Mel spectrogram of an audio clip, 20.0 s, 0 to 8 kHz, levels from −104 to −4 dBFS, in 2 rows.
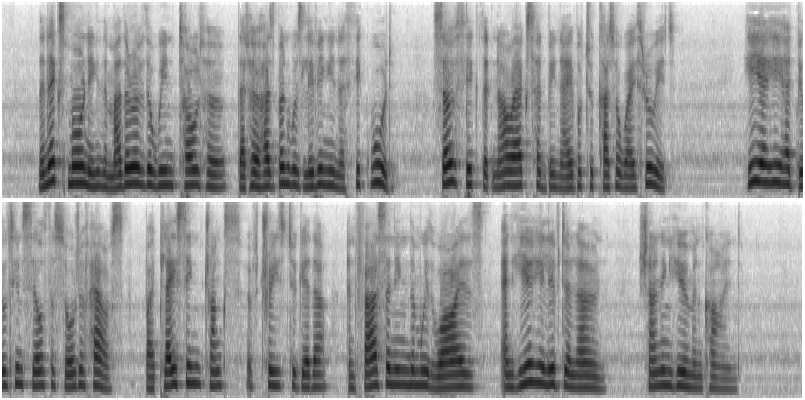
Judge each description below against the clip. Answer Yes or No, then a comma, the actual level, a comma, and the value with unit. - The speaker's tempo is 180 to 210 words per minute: Yes, average, 185 wpm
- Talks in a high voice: Yes, high, 210 Hz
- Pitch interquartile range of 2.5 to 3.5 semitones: Yes, average, 3.2 semitones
